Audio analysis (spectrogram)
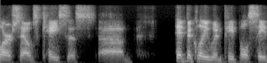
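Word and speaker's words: CASIS: and forgive me County we we call ourselves cases um typically when people see that they do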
